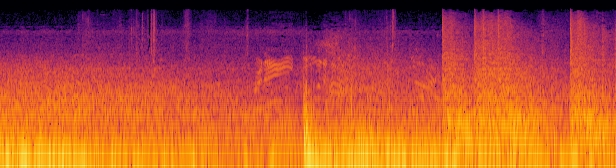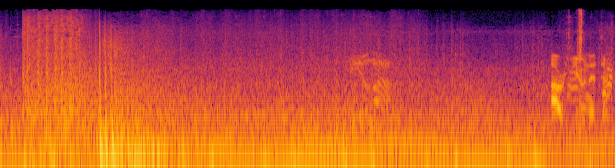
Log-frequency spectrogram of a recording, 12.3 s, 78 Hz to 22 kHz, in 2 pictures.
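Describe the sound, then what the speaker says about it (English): Gunfire and an airstrike in the video game World War 3: sharp loud bursts and booming impacts break over a rumbling low battle bed, with voice chatter in between. "Friendly airstrike incoming"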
